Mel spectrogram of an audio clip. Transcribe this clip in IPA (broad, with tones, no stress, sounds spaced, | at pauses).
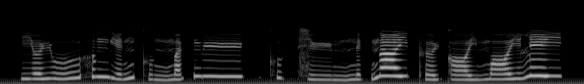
j ɵ˨˧ ɥ uː˨˥ h ʊ˥ ŋ j ɪ˨˥ ŋ kʷʰ ɪ˨˩ ŋ m ɐ˨˥ k̚ m yː˥ | kʷʰ ɪ˧ k̚ t͡s yː˨˩ m n̪ ɪ˨ k̚ n̪ aː˥ j pʰ ɵ˨˧ ɥ k ɔː˨ j m ɔː˨˧ j l e˥ j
